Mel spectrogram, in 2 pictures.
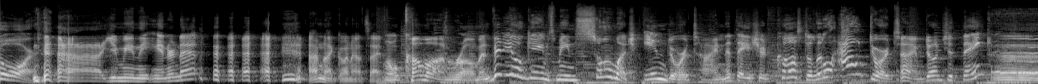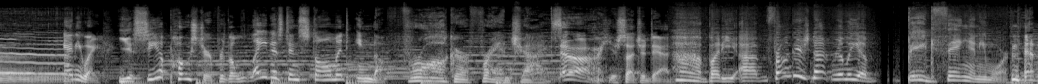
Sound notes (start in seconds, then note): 2.2 laughing; 9.8 groaning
